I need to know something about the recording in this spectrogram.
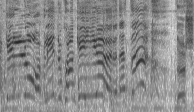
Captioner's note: gasps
